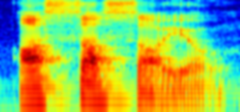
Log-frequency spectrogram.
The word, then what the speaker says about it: 었었어요: Now, because of connective speech, the 쌍시옷 받침 in the first two syllables carry over to the following syllables. So they are pronounced 았었어요 and 었었어요.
